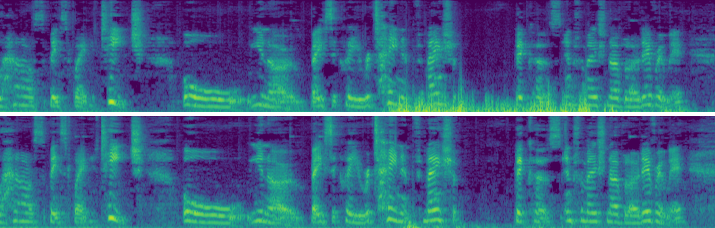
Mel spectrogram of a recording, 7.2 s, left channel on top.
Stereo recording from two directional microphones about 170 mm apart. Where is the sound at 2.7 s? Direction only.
10° right (ahead or behind).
